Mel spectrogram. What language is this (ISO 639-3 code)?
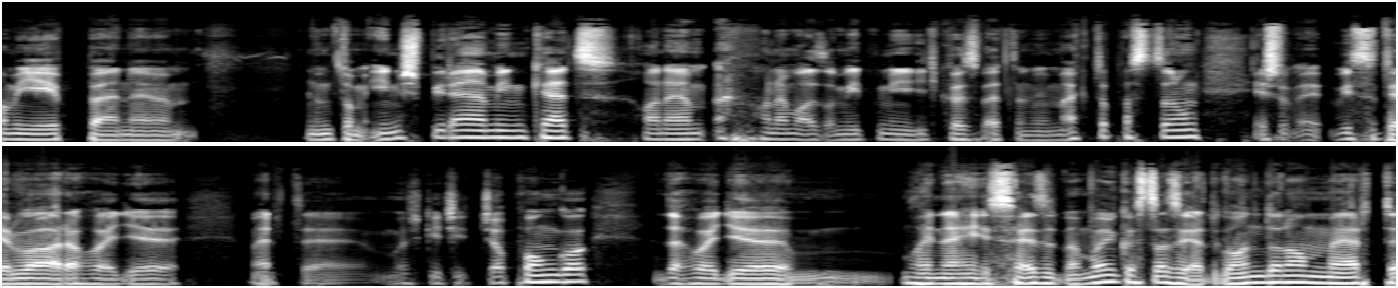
hun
